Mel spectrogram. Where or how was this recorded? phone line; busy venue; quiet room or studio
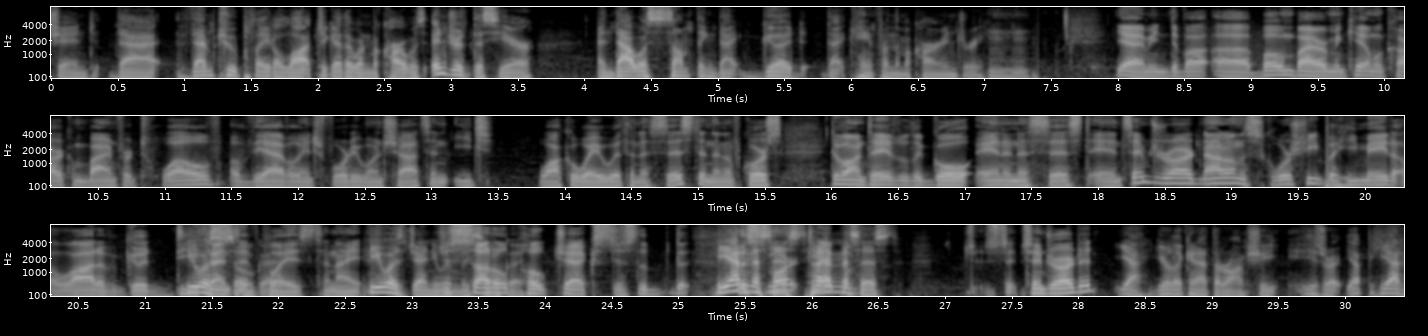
busy venue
